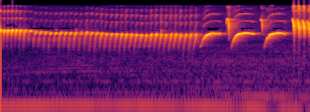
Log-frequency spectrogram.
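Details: Canary training song for chicks: a long even trill gradually dropping in pitch, then three loud swooping whistled notes with sharp high clicks between them.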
